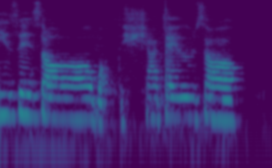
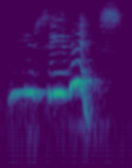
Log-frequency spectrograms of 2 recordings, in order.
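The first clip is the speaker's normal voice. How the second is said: high, gasping mock surprise; 13 semitones higher, 7 dB louder than usual. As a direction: gasp and point, hammed-up. Gasp showing spooky picture.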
